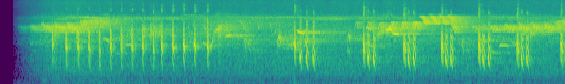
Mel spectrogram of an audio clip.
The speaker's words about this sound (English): Yellow-billed cuckoo.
